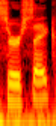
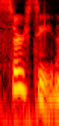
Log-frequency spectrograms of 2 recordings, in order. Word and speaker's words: Cersei: Did I at least pronounce Cersei correctly? – Nope. – Okay. Oh. How do you pronounce it? – It's just Cersei, not Cersei.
